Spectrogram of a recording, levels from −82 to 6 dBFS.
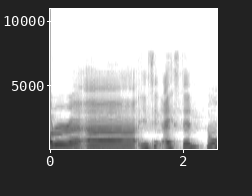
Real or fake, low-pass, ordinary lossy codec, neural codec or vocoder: real; none; none; none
